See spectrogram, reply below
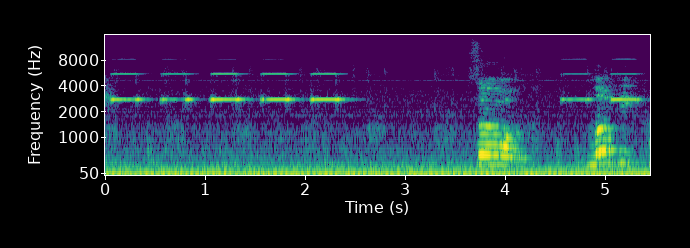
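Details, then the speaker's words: Ventilator set up for nurse training on rapid sequence intubation: repeating high-pitched electronic alarm beeps, briefly overlapped by a voice; a low peak pressure alarm, with causes such as a circuit disconnect discussed. "what are some causes we talked about some of the height disconnect disconnect if you're having low peak pressures start like troubleshooting troubleshooting your tubes"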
